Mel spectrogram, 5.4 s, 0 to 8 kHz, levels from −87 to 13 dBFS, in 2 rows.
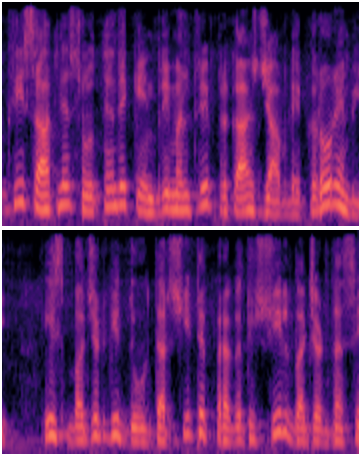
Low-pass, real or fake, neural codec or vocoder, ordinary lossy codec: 7.2 kHz; fake; codec, 24 kHz, 3 kbps, HILCodec; none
